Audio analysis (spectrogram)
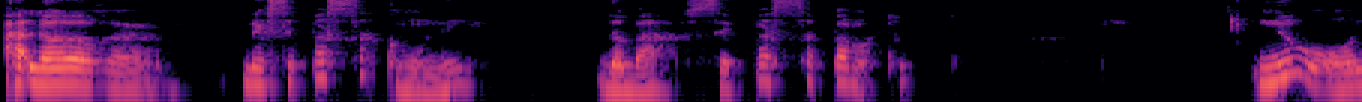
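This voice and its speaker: A woman talks at a very slow pace. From Quebec, Canada. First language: English (speaking French). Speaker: spiritual speaker. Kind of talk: spiritual talk. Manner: hesitant, many fillers.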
